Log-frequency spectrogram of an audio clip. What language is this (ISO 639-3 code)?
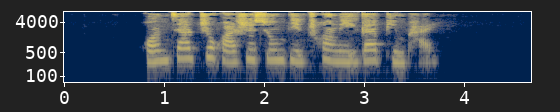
zho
